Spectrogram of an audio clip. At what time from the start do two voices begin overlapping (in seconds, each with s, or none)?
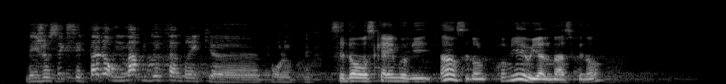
none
